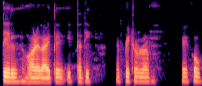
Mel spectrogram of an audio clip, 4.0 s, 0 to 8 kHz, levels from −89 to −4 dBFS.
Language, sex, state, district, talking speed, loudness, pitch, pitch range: Bengali, male, West Bengal, North 24 Parganas, 120 wpm, -19 LUFS, 110 Hz, 105-115 Hz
